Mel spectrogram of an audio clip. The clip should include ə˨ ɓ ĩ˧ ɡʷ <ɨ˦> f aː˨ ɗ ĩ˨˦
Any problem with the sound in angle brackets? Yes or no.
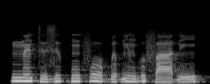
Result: yes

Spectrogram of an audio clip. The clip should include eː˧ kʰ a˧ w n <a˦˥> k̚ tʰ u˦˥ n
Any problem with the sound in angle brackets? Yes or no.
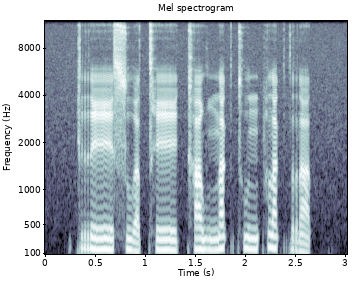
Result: no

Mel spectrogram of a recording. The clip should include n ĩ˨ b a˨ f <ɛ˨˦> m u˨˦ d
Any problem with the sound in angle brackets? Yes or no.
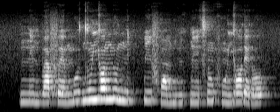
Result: yes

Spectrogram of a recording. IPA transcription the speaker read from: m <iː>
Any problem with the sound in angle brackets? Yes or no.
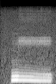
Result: no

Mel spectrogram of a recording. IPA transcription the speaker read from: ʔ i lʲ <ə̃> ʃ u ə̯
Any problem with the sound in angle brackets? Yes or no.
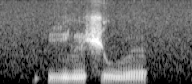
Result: no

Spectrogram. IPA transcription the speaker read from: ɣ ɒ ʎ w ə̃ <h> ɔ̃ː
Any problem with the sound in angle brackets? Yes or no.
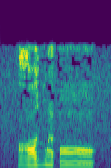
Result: yes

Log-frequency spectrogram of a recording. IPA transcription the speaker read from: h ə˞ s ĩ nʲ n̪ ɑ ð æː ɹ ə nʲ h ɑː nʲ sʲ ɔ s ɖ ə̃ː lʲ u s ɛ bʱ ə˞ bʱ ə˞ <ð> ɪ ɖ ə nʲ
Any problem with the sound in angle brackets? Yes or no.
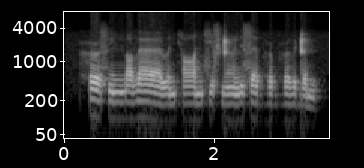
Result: no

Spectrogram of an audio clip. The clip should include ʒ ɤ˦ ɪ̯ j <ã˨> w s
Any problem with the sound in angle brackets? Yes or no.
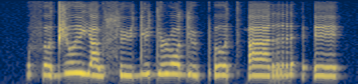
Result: yes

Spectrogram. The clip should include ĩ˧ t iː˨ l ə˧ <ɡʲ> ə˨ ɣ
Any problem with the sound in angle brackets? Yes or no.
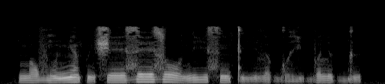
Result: yes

